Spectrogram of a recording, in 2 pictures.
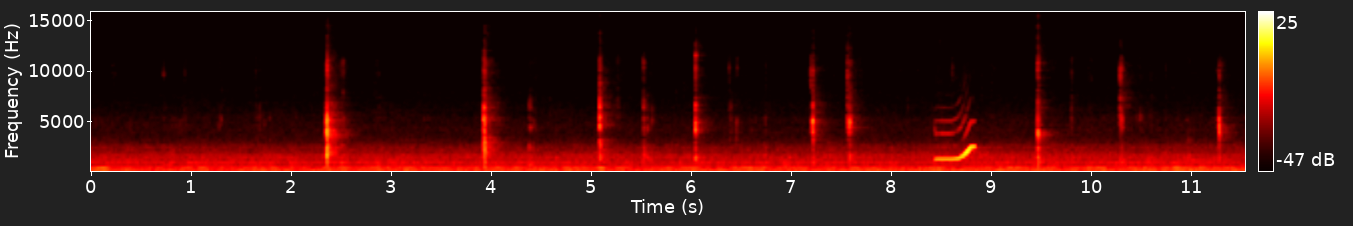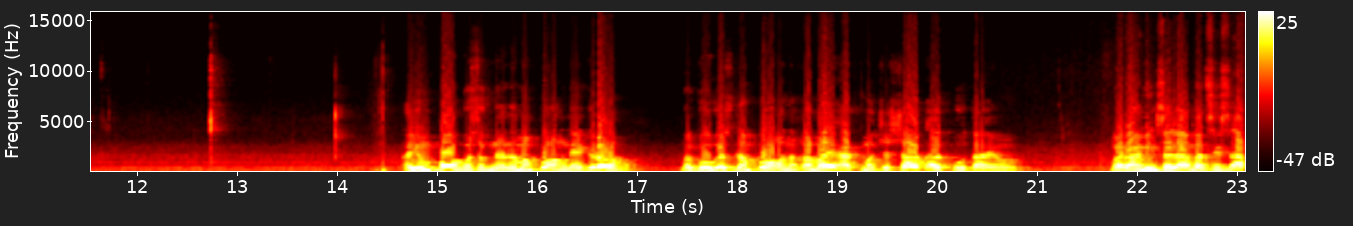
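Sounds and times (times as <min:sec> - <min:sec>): mouth clicks: 0:07.2 - 0:07.8, 0:08.5 - 0:10.6, 0:12.7 - 0:13.0
low hum: 0:08.4 - 0:09.4
short rising squeak: 0:08.5 - 0:09.0.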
